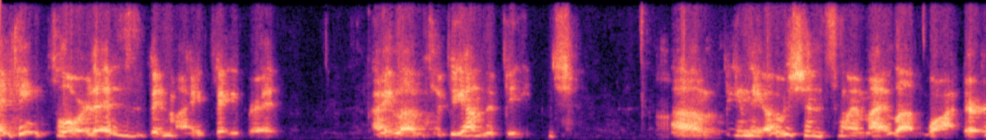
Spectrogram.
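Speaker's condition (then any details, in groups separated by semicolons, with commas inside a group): ALS; breathless after exertion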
